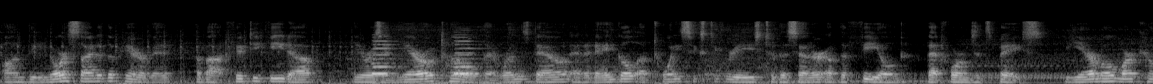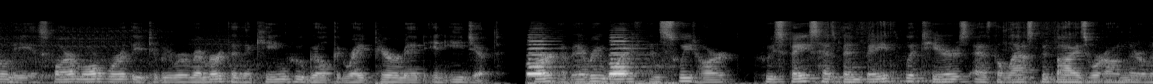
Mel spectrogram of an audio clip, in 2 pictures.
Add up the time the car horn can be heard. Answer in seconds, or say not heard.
3 s.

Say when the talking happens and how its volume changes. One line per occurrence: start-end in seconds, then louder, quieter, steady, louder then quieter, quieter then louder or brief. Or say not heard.
0.0-23.0 steady.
